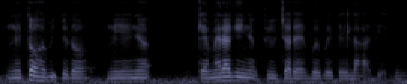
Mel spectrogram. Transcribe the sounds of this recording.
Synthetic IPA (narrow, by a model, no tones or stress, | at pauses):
nit̪ɔʔɦəbit̪̚t̪ɛd̪ɔ | nijəɲəʔ | kɛmɛɾaɡiɲəʔpʰijut͡ʃaɾɛbəjbəjt̪ɛjlaɦaʔd̪ijɛʔt̪iɲə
